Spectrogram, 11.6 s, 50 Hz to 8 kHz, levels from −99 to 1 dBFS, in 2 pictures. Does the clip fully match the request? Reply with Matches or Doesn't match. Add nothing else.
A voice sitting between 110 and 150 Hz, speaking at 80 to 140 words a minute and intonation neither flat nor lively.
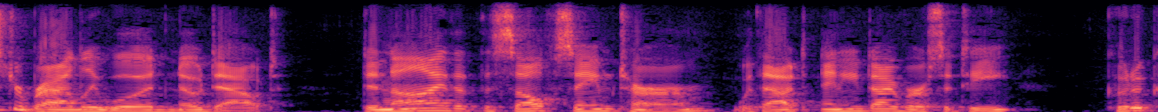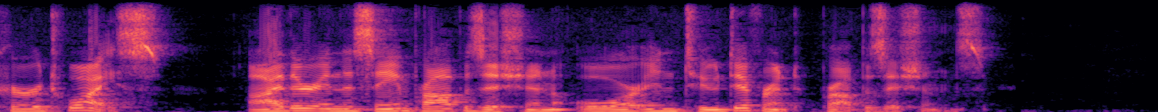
Matches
